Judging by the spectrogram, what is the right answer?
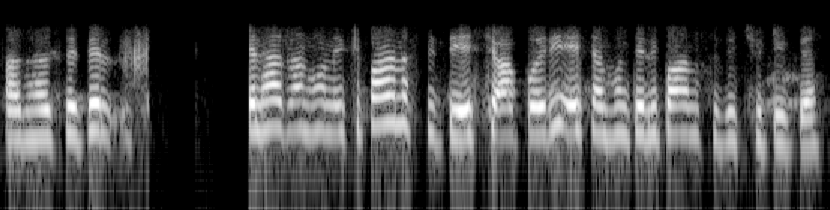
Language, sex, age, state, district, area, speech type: Kashmiri, female, 18-30, Jammu and Kashmir, Shopian, rural, conversation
